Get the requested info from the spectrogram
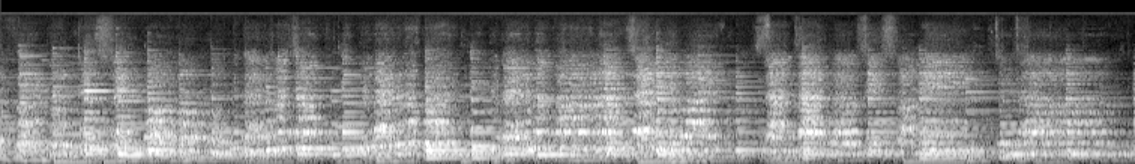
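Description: A secondary-school choir of teenage students sings a song together, with sustained notes changing about every second over low held bass notes.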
